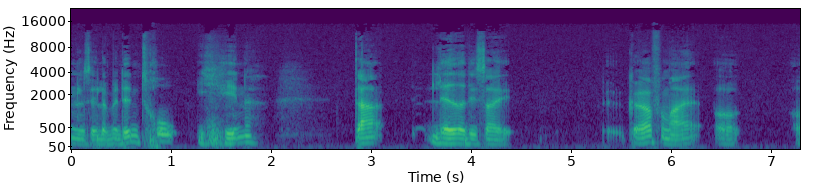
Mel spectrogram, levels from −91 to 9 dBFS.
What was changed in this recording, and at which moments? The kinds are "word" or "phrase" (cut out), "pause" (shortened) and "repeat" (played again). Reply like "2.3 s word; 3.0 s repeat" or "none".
3.4 s pause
